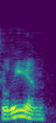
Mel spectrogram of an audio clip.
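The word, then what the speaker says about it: Lian: No, it's not Liam. It's Leon. L I an N. Leon. Leon.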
